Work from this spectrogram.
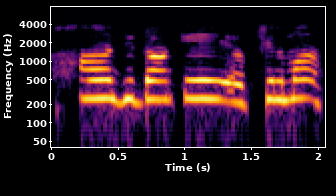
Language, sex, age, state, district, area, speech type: Punjabi, male, 30-45, Punjab, Hoshiarpur, urban, conversation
